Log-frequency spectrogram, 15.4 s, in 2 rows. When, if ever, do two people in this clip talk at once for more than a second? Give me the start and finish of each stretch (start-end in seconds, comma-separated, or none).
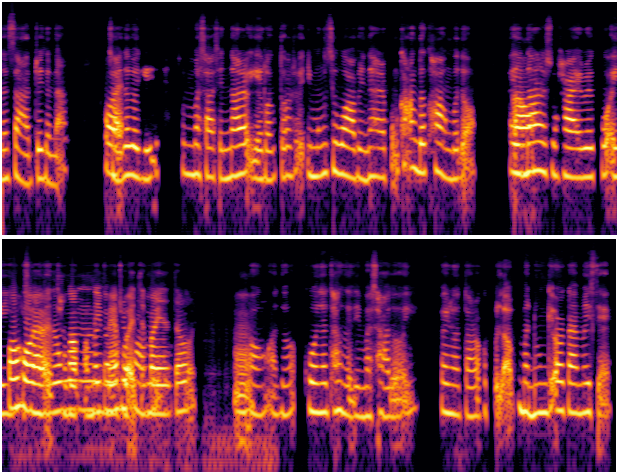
7.8-9.7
